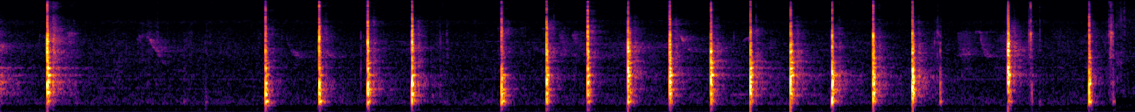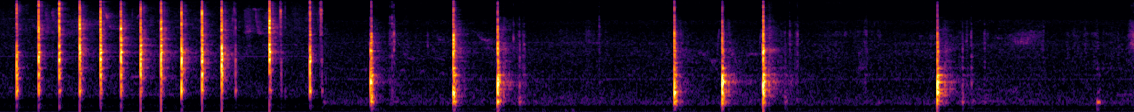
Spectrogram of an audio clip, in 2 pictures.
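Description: Machete blade chopping into a wooden beam: sharp single strikes at an irregular pace of one or two a second, with a faster run of light quick strikes about halfway through.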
